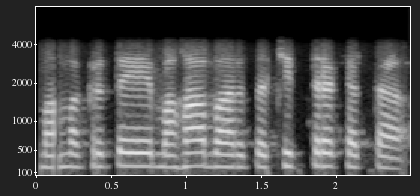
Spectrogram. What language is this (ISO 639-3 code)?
san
